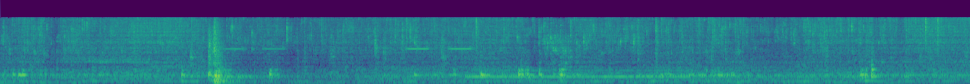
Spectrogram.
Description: Kitchen noise. There is no code.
